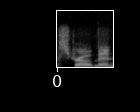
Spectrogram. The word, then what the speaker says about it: Stroman: we have uh is it is it strowman am i pronouncing that right yeah that's right uh we have strowman here as our guest today um which i'd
